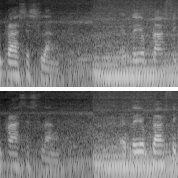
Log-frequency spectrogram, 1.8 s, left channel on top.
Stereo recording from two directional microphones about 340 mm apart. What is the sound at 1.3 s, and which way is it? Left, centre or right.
Speech, centre.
